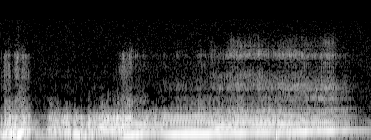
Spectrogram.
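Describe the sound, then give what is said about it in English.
The supercharged race car Shooting Star, filled with super fuel, roars and revs, its loud harmonic drone climbing in pitch before settling into a sustained high whine as it speeds off. “Wow, look at the Shooting Star go. It's bound to be a winner now because she's supercharged.”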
